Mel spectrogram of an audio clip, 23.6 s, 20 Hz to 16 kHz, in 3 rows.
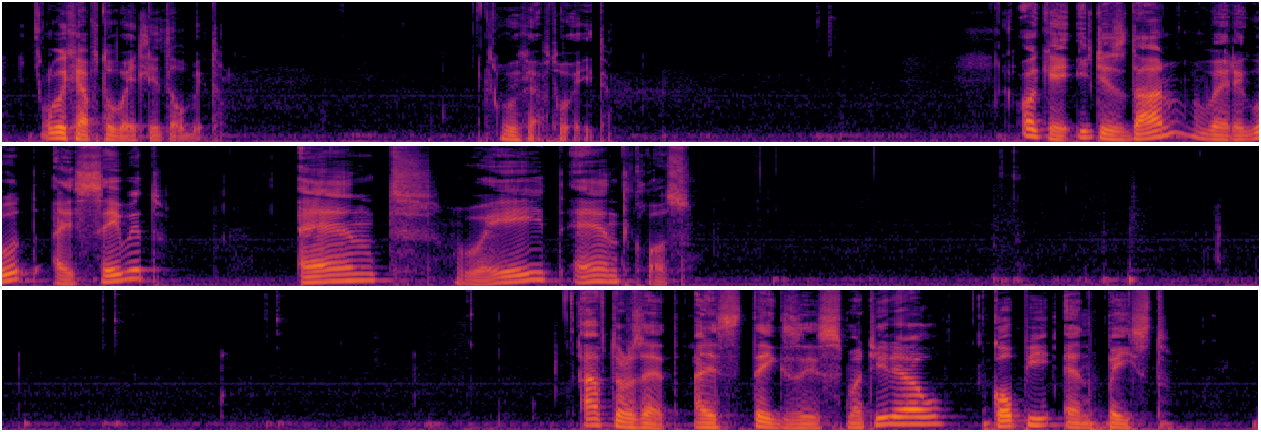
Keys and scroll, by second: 21.9 ctrl+c, 22.5 ctrl+v.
